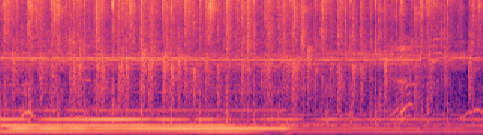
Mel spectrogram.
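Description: Live shoegaze band holding a sustained, droning amplified chord that drops away about four seconds in, leaving a quieter drone with scattered clicks.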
